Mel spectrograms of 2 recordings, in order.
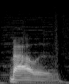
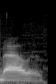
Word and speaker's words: Mallive: First of all, it's pronounced Mallive. It's not Malllive or Malllive or anything else you can think of. It's just Mallive.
